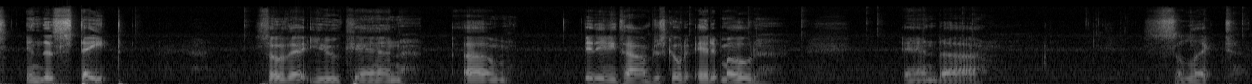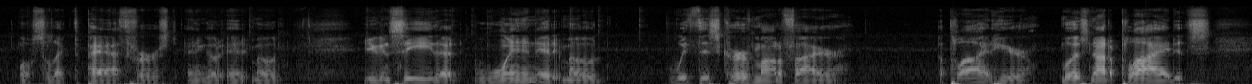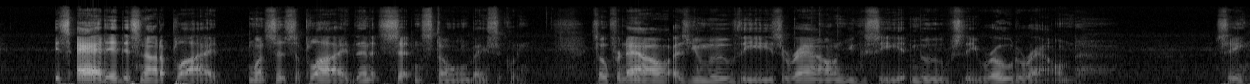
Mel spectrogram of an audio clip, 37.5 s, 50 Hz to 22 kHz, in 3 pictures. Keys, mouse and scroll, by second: 1.4-3.2 middle drag, 3.2 scroll up 2, 6.0-7.5 drag, 7.5-8.7 middle drag, 8.7 click, 9.2 click, 9.6 click, 12.0 Tab, 12.3 click, 12.8 click, 14.0 Tab, 15.0-21.6 middle drag, 27.8 click, 33.4-36.4 middle drag.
